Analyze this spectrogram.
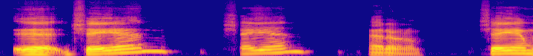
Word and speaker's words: Cheyenne: what's the capital of wyoming uh pronounce it cheyenne cheyenne i don't know sheam warriors at little bighorn and defeated american general custard cheyenne oh there you go cheyenne thank you samayo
